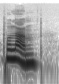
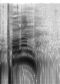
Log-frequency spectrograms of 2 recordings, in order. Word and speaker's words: Pollan: Spreek je het zo uit, Pollan? – Michael Pollan. – Oh, ik dacht Michael Pollan.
